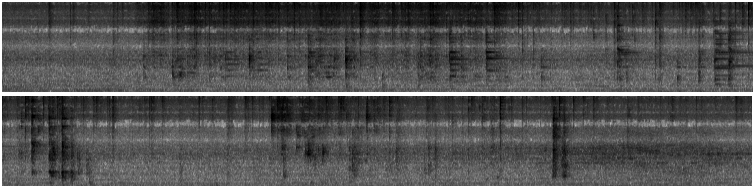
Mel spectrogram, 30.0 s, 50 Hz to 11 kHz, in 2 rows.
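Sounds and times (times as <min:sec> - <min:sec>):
food sizzling in a frying pan: 0:00.0 - 0:30.0
utensil scraping and clicking on pan: 0:02.7 - 0:16.9.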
